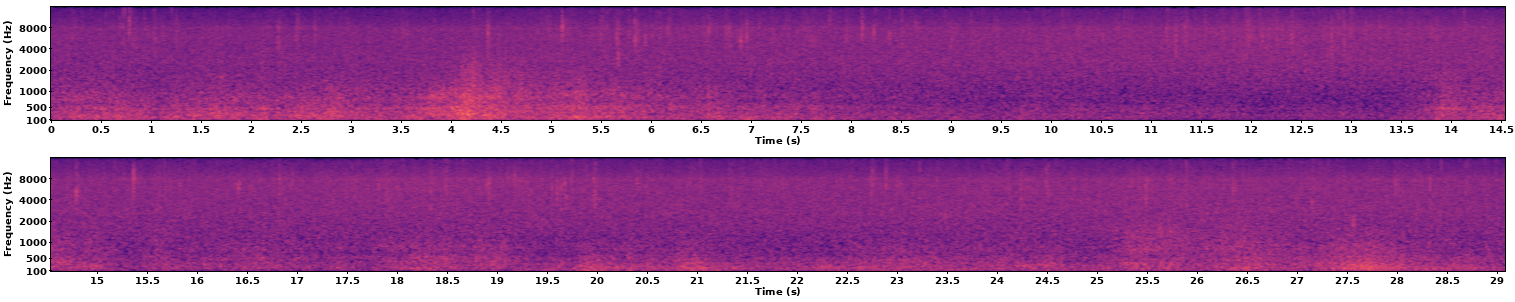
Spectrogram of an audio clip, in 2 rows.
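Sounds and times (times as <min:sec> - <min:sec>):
steady rain: 0:00.0 - 0:29.0
low rolling thunder: 0:01.4 - 0:07.1, 0:19.8 - 0:21.3, 0:24.0 - 0:29.0.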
